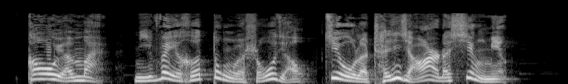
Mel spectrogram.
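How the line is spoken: Ghostly official shouting. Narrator (Chinese): 那鬼差喊了

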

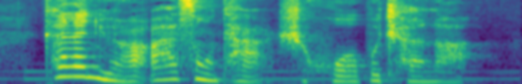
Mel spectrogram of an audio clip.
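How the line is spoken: Sighing. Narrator (Chinese): 他叹息道

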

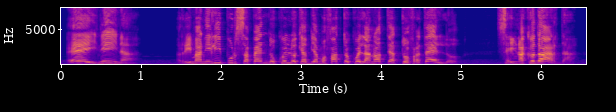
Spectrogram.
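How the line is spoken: Shout from outside. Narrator (Italian): gridò Claudia dall'esterno

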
